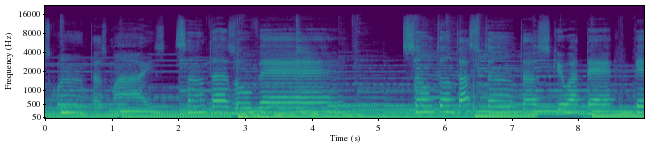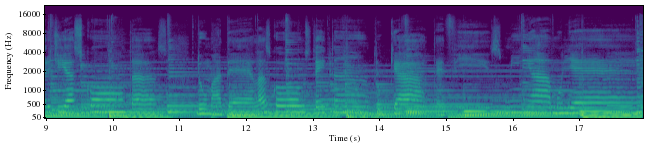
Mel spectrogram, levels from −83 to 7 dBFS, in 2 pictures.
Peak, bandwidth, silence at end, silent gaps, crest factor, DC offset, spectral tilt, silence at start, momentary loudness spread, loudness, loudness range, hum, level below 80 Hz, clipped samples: -6 dBFS; 15.5 kHz; 0 s; none; 14 dB; under 0.1%; -7 dB/octave; 0 s; 5 LU; -21 LUFS; 1 LU; none; -26 dBFS; under 0.1%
